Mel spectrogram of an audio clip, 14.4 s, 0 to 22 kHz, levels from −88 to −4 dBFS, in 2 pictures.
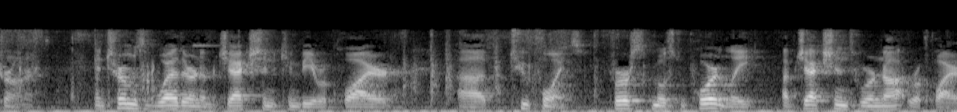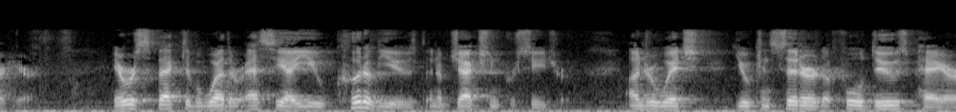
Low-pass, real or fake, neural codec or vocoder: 7.2 kHz; real; none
